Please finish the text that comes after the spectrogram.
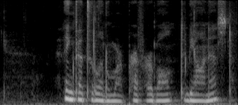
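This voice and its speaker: A woman doing a soft-spoken ASMR roleplay as a curious, polite researcher, often dropping into a whisper, with a gentle, musing delivery. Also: medium pitch, steady tone, moderate pace. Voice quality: breathy, whispery. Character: curious, polite female researcher examining a creature.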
